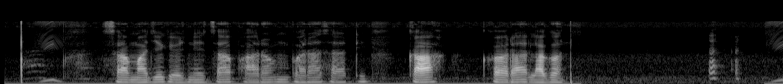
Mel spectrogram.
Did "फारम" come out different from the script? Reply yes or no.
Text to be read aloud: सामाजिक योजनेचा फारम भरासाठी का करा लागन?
no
